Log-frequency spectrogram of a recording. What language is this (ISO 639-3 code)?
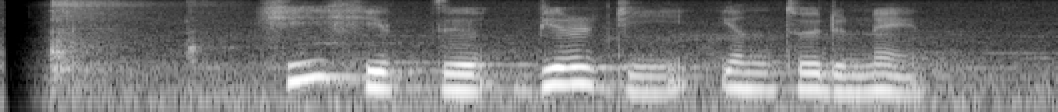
sun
